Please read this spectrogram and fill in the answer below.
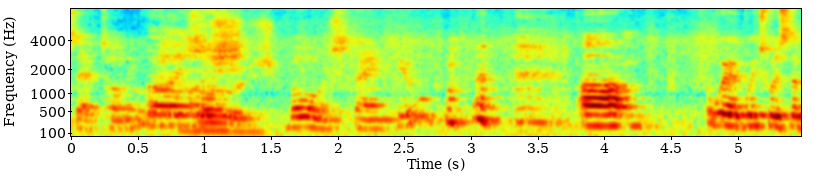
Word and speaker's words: Vosges: He went to Bossard. How do you pronounce that, Toni? Vosges, thank you.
